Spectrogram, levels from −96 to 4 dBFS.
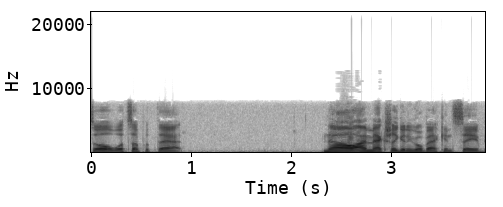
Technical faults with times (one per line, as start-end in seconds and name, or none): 2.60-3.95 resampler restarted on every block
